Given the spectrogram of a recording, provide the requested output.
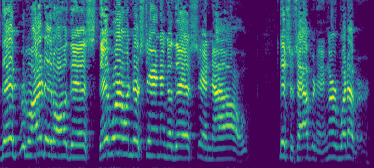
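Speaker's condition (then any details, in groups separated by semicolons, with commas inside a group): Deafness, Neurofibromatosis Type 2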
